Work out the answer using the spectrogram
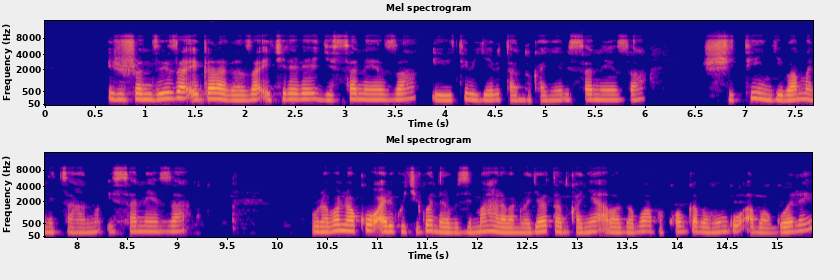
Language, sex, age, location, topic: Kinyarwanda, female, 36-49, Kigali, health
